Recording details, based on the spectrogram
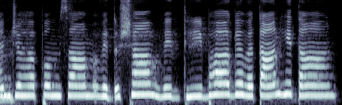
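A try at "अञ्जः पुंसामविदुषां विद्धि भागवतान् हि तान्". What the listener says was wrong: देखिए, पुंसाम बोल रहे हो आप तो भी आप बोलना पड़ेगा, नहीं तो म बोलिएगा। अंजः पुंसाम विदुषाम विद्धि भागवतान हितान।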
